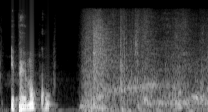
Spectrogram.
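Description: A blade swishes through the air with a whoosh.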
